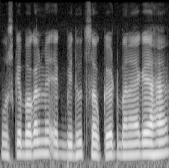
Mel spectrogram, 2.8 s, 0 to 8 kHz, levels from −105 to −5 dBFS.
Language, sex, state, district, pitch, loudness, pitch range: Hindi, male, Jharkhand, Palamu, 160 Hz, -19 LUFS, 150-165 Hz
